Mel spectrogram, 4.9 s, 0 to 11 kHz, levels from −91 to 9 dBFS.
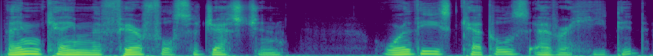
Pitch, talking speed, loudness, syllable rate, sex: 120 Hz, 120 wpm, -17 LUFS, 4.3 syllables/s, male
